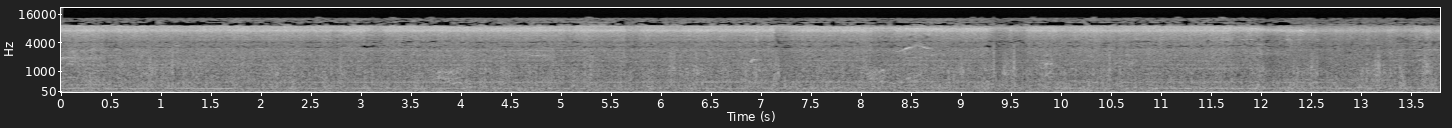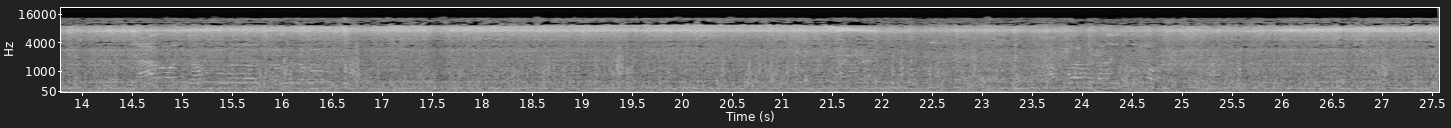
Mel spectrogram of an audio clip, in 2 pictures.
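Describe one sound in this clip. A vehicle's engine rumbles steadily from inside the cab as it drives along a highway.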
